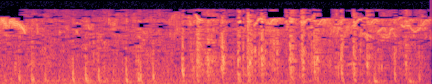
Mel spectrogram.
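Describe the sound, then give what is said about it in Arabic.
Horse hooves clip-clop in a steady, quick rhythm, each hoofbeat crisp and distinct as the animal trots along, with faint bird chirps in the background. “وهكذا يا أحباء ذهب الحصان ليبحث عن قرود، لأنه فعلا كان يعرف المكان الذي يختبئ فيه.”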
